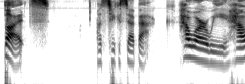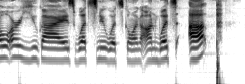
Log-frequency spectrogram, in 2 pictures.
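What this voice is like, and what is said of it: Slightly raspy, worn-out voice. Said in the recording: “my voice is a little sensitive today. I was doing a lot of yelling and screaming and cheering ... She's a little bit raspy ... my voice is worn out”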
